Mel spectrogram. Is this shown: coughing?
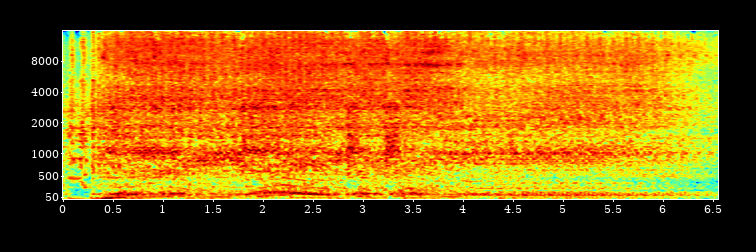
no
